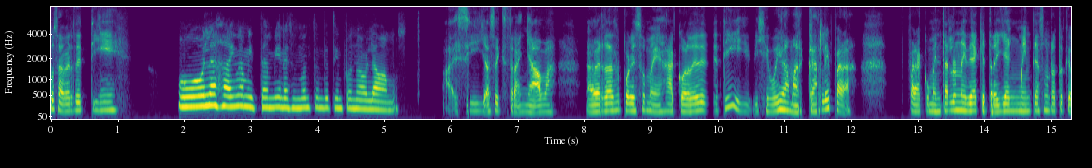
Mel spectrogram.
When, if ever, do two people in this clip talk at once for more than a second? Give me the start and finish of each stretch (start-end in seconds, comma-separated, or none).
none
